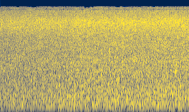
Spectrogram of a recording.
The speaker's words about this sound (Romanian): Avem pentru voi uh, o cascadă.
